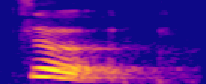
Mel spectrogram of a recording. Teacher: तालव्य अल्पप्राण असणारी व्यंजन हे पर्यायांपैकी च आहे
